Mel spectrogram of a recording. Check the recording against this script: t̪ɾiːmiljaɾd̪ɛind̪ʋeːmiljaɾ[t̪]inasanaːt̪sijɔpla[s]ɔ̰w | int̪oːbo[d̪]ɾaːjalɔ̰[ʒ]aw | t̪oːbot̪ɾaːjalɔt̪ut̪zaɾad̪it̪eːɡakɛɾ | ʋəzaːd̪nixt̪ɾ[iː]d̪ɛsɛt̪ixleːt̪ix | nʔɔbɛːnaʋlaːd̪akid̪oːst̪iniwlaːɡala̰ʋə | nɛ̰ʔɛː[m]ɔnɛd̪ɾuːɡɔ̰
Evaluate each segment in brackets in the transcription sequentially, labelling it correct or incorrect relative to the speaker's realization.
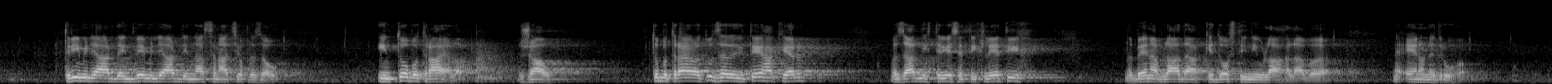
incorrect, incorrect, incorrect, correct, incorrect, incorrect

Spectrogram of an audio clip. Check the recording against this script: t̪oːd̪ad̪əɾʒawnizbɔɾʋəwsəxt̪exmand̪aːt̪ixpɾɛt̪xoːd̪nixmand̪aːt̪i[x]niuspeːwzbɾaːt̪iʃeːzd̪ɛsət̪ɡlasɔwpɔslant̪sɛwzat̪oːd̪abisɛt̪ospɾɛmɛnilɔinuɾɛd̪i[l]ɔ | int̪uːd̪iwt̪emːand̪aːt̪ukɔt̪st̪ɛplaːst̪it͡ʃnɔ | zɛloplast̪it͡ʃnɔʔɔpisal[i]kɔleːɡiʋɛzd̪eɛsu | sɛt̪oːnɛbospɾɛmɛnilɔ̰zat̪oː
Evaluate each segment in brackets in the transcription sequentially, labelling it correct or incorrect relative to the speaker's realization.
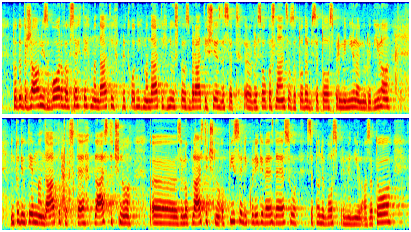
correct, correct, correct

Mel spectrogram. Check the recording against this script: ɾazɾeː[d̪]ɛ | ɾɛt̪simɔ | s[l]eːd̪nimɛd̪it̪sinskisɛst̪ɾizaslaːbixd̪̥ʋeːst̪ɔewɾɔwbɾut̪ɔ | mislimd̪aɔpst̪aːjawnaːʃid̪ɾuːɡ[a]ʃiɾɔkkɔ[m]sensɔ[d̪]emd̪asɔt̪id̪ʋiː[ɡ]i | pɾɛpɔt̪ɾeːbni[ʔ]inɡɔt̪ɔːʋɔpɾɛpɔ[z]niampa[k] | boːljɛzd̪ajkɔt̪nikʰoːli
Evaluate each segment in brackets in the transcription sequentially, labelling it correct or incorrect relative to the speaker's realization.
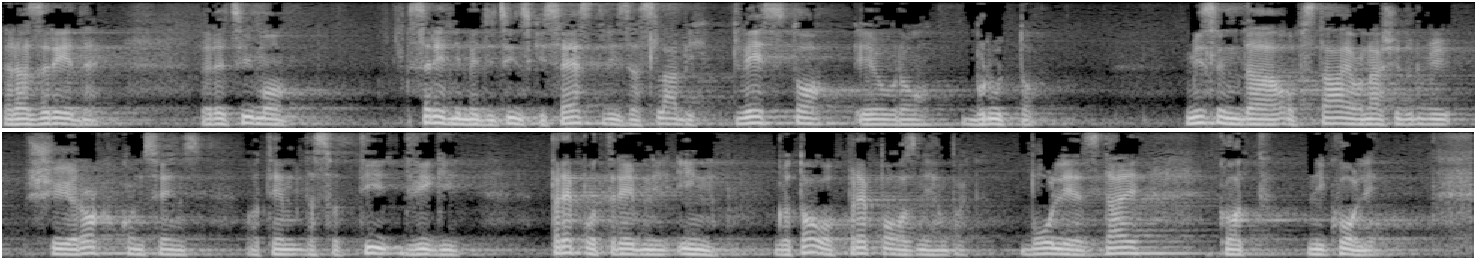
correct, incorrect, incorrect, incorrect, incorrect, correct, correct, correct, correct

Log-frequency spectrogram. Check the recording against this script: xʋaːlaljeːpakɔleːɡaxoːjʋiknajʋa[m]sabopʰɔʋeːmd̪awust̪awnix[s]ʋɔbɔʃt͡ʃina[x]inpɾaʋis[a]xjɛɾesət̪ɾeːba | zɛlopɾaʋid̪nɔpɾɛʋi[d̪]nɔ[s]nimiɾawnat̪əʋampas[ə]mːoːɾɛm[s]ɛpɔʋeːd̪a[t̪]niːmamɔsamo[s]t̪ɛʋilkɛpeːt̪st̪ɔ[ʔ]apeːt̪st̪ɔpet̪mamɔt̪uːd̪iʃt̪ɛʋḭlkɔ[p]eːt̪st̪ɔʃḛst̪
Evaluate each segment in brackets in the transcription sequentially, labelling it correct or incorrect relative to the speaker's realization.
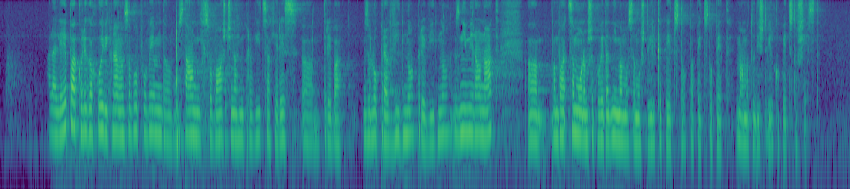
correct, correct, correct, correct, correct, incorrect, incorrect, incorrect, correct, incorrect, incorrect, correct

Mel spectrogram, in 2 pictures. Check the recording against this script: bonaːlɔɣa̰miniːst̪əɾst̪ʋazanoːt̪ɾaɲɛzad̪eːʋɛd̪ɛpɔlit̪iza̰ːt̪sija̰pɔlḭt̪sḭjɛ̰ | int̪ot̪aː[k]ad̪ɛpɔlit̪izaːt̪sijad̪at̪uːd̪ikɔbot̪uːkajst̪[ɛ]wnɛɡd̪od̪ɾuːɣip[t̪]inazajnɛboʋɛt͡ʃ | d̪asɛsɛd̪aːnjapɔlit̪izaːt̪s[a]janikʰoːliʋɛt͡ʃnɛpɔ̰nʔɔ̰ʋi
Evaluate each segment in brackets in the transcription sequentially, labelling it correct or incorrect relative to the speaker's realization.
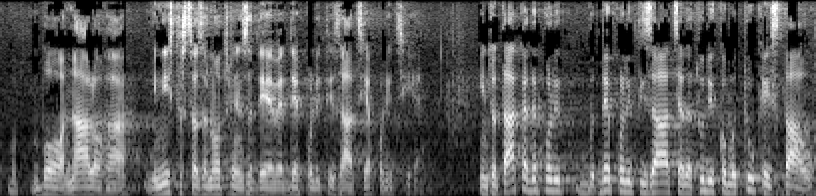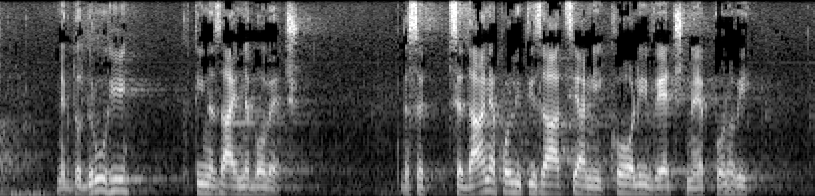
correct, incorrect, correct, incorrect

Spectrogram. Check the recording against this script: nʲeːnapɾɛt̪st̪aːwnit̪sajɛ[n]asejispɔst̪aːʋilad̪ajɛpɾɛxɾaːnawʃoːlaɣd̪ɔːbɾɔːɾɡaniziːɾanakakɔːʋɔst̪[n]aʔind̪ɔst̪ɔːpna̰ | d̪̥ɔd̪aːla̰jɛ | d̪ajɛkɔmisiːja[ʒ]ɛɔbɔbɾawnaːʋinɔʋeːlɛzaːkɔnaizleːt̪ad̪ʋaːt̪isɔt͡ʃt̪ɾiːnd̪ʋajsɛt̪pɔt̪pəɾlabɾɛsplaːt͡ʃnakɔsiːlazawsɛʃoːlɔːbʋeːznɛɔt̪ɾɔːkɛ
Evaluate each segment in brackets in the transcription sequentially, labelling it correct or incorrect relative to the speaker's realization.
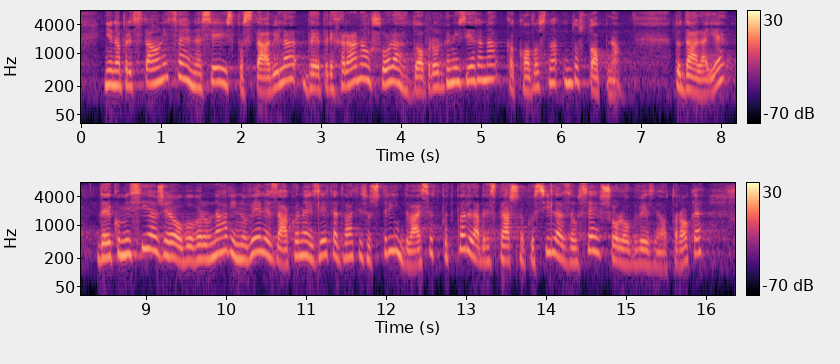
correct, correct, correct

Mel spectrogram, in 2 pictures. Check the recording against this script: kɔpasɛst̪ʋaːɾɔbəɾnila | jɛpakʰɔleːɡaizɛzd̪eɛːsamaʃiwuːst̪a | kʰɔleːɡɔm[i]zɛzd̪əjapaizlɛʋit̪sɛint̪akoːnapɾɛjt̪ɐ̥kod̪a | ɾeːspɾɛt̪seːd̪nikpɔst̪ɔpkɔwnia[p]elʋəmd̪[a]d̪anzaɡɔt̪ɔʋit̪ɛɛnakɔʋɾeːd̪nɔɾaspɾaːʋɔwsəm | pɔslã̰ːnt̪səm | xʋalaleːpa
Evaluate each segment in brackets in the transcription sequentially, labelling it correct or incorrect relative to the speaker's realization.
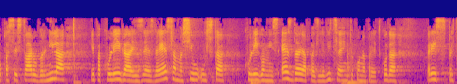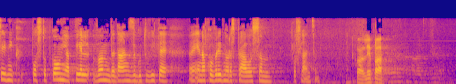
correct, correct, correct

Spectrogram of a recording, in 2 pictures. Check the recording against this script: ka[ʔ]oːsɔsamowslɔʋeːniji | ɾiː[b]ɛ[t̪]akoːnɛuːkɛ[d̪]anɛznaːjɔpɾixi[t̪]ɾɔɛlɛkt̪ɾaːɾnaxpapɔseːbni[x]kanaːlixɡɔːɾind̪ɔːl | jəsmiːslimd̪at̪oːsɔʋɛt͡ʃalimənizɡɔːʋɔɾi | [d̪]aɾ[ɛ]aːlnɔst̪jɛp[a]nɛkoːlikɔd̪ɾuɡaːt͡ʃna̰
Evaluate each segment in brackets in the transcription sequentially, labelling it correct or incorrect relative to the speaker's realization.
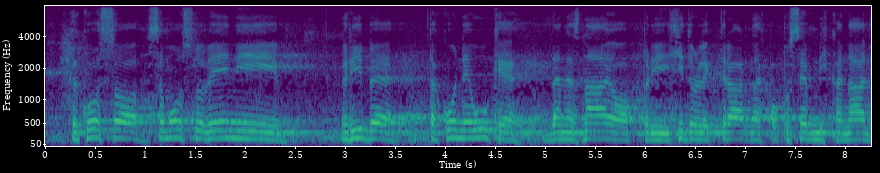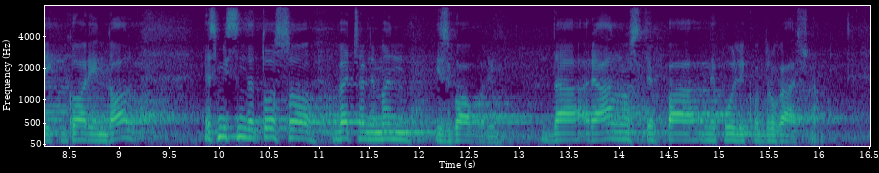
incorrect, correct, correct, correct, incorrect, correct, correct, correct, correct

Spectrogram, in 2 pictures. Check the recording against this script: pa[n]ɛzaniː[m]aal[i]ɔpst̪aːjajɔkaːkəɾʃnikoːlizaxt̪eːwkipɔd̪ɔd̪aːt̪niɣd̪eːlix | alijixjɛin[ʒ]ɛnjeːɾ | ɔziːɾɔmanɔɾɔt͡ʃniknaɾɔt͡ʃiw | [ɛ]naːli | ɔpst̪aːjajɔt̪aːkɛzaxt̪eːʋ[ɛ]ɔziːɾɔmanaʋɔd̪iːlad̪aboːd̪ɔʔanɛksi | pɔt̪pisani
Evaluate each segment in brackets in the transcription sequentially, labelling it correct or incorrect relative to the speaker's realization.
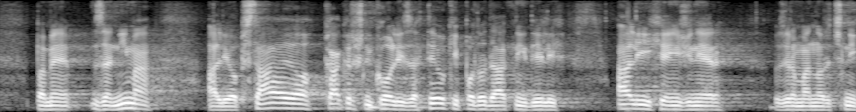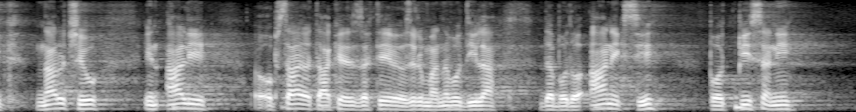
incorrect, correct, correct, correct, incorrect, correct

